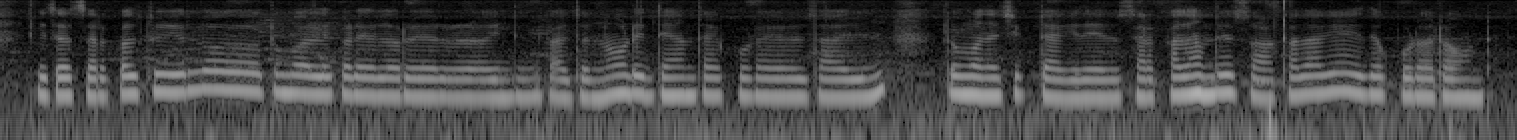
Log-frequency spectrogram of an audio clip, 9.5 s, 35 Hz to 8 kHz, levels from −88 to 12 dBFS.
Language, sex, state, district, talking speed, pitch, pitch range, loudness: Kannada, female, Karnataka, Mysore, 145 wpm, 195 Hz, 185-210 Hz, -34 LUFS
